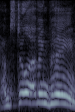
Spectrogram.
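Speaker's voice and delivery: high, whiny quoted complaint; mock complaint. Patient complaining about lingering pain.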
